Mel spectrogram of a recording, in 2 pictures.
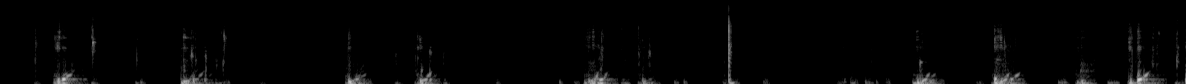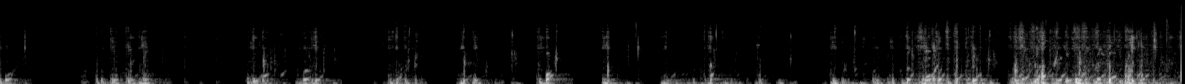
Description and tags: Wet BigBubbles
This is part of the Wet Sticky Bubbly sound pack. The sounds all have a noticeable wet component, from clear and bubbly to dark and sticky. Listen, download and slice it to isolate the proper sound snippet for your project.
